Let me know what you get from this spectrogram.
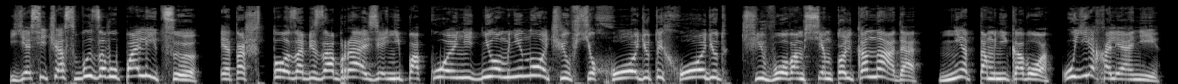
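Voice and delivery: put-on high, loud, shrill-tempered old lady; scolding old woman. A narrator's reading. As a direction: scold like an angry old granny. Old neighbour scolding loudly.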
